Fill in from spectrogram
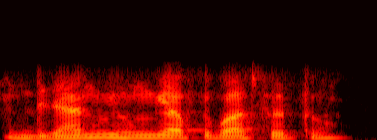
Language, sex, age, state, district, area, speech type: Hindi, male, 45-60, Rajasthan, Jodhpur, rural, conversation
